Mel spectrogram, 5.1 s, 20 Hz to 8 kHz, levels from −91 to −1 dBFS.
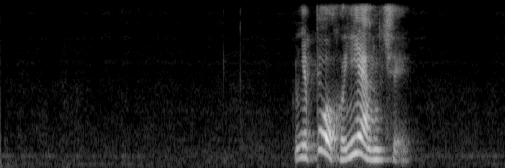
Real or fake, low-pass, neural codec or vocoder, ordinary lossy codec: fake; 7.2 kHz; codec, 24 kHz, 3 kbps, HILCodec; none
